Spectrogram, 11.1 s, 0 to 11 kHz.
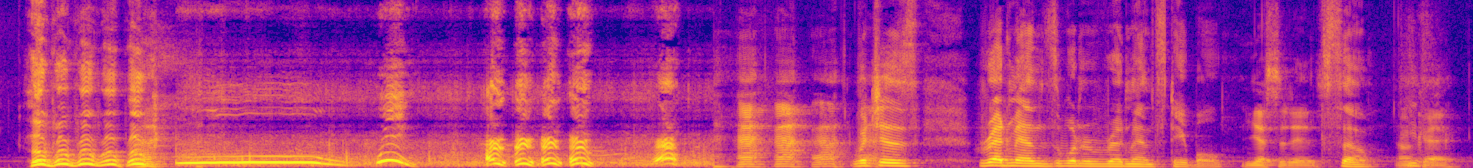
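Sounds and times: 
man imitating a dog barking and howling: 0:00.2 - 0:01.2, 0:03.7 - 0:05.3
speech: 0:00.2 - 0:01.7, 0:02.8 - 0:11.0
laughter: 0:00.2 - 0:06.8.

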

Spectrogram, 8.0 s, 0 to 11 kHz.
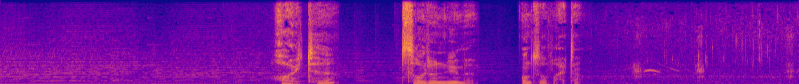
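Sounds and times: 
speech: 0:02.8 - 0:03.4, 0:04.0 - 0:05.9
ducks quacking in short nasal bursts: 0:06.2 - 0:07.2, 0:07.8 - 0:07.9.

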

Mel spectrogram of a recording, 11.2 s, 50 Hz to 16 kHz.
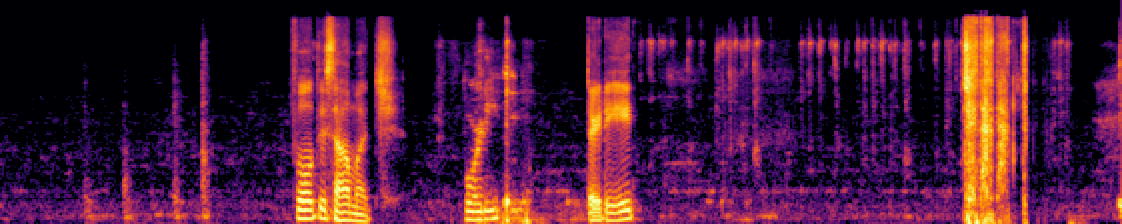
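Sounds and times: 
speech: 0:03.0 - 0:04.0, 0:04.6 - 0:06.5
typing on a computer keyboard: 0:06.4 - 0:09.7, 0:10.3 - 0:10.8.

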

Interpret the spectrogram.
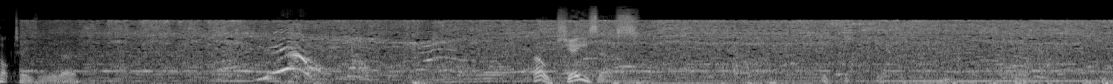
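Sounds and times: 
speech: 0:00.0 - 0:01.2, 0:05.3 - 0:06.5, 0:08.2 - 0:09.1
power saw buzzing: 0:00.2 - 0:11.1
people screaming inside a pub during an attack: 0:02.2 - 0:06.4.

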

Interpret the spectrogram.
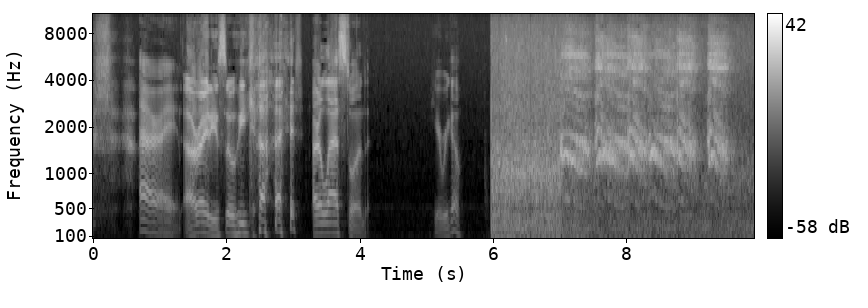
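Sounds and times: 
steady hiss: 0:00.0 - 0:06.0
speech: 0:00.7 - 0:04.2, 0:05.1 - 0:05.6
crows cawing: 0:07.0 - 0:09.7.

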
